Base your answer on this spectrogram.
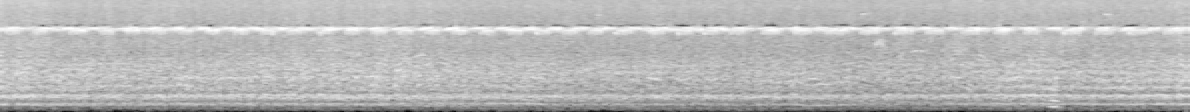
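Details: Bees buzzing together in a steady, dense drone of low humming tones, overlaid by a continuous thin high whine; no pauses, with a faint brief tick near the end.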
